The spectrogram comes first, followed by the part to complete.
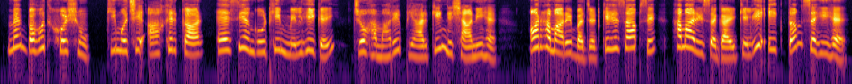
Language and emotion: Hindi, happy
